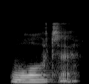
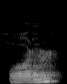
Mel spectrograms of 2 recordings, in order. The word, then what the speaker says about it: water: Alors attention, en anglais RP, donc, ou Queen's English, donc l'anglais d'Angleterre, si vous voulez, le standard English, l'anglais standard, on prononce water, water, hein. Si vous entendez autre chose, genre water, ça, avec un D en plus et un A, c'est plutôt côté anglais des États-Unis et moi, je vous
